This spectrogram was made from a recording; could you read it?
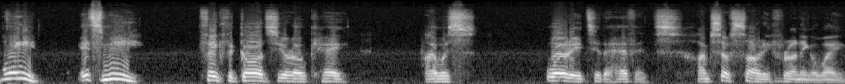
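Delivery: eager, animated, swooping, excited delivery. Character greeting a man they meet again, excited greeting. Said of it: "show excitement at meeting him, and I'm going to say".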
